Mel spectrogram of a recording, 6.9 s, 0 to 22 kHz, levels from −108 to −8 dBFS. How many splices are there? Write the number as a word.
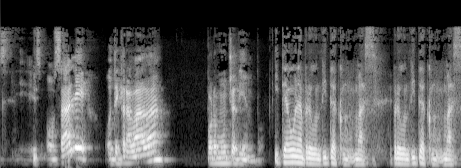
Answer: three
